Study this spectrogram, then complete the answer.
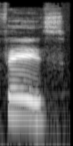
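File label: "phase", American English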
